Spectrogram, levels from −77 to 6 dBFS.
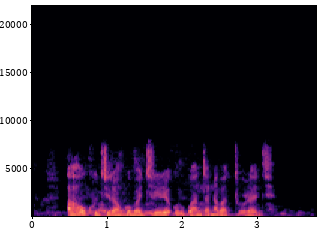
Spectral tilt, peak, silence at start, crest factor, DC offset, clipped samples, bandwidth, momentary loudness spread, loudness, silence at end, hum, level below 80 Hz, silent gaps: -6 dB/octave; -4 dBFS; 0.45 s; 18 dB; under 0.1%; under 0.1%; 8 kHz; 7 LU; -22 LUFS; 0.45 s; none; -62 dBFS; none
